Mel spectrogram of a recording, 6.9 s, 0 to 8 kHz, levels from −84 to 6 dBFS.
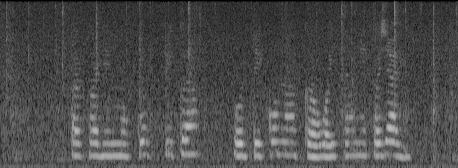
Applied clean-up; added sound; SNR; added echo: none; Rain; 12 dB; reverberation time 0.3 s.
